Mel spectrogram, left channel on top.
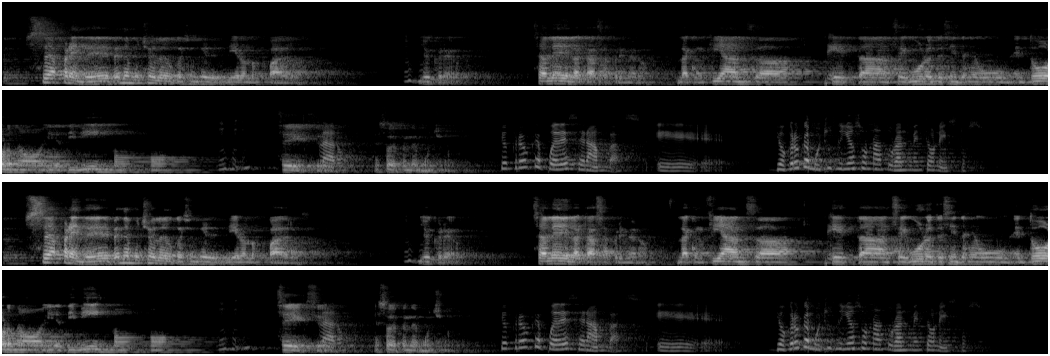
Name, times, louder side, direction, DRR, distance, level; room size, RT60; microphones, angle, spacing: voice 1, 0.2-3.0 4.2-4.6 5.3-6.5 6.7-7.9 8.3-12.1 13.2-13.7 14.2-14.7, right 3 dB, 85° right, 6 dB, 2.2 m, -29 dB
voice 2, 4.0-4.4 8.2-8.4 12.6-12.9 13.6-13.9 15.6-17.6 18.2-20.3, left 1 dB, 10° left, 9 dB, 0.9 m, -41 dB
26.0 x 17.5 x 8.9 m, 1.4 s
head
